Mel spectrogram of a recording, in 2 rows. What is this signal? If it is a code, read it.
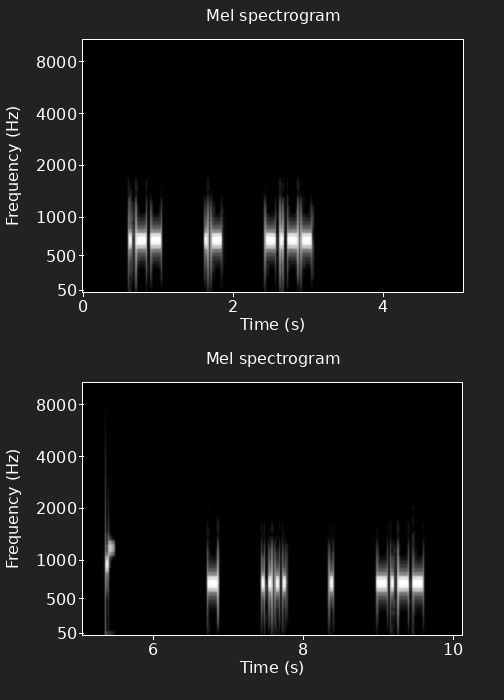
Morse code, heard as a keyed tone, about 25 wpm, spaced as for 12 wpm, 700 Hz. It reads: WAY THEY
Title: 4x Character Spacing - Top 100 Words - 25wpm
